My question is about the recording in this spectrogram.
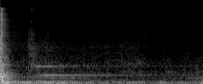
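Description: A single loud clunk as a floor button is pressed in an old Kone traction elevator car, then a steady low hum with faint steady tones as the elevator machinery runs.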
